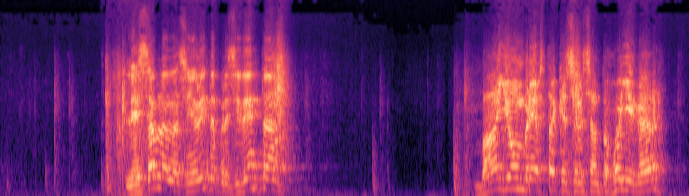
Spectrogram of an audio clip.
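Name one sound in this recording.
A second man talks in a low, earnest voice nearby.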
